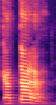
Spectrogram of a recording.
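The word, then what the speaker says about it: κατάρα: Esta palabra es del Strong griego 2671 y su pronunciación es katara.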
